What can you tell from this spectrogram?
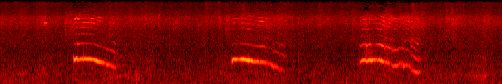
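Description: Kitten meowing three times while eating dry kibble, each a short cry that starts high and slides down in pitch; the owner takes the calls for angry shouting at its food.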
